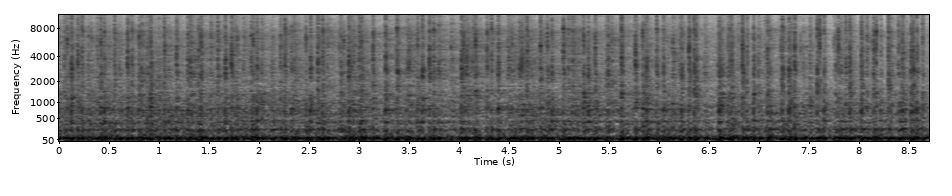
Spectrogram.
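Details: Airboat engine after the boat was wrecked gives a loud, steady low drone with even firing and no knocks or misses; sounds good, smells like it's running a little rich.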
